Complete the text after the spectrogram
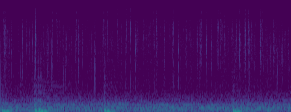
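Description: Soft menu thuds sound now and then.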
